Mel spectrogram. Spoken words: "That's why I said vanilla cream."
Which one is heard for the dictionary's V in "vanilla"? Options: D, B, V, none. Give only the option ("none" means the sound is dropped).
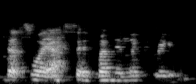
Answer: B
